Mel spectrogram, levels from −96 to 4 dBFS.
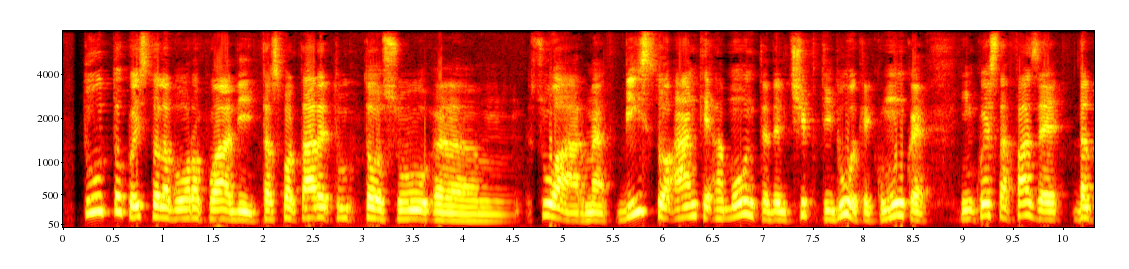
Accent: native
